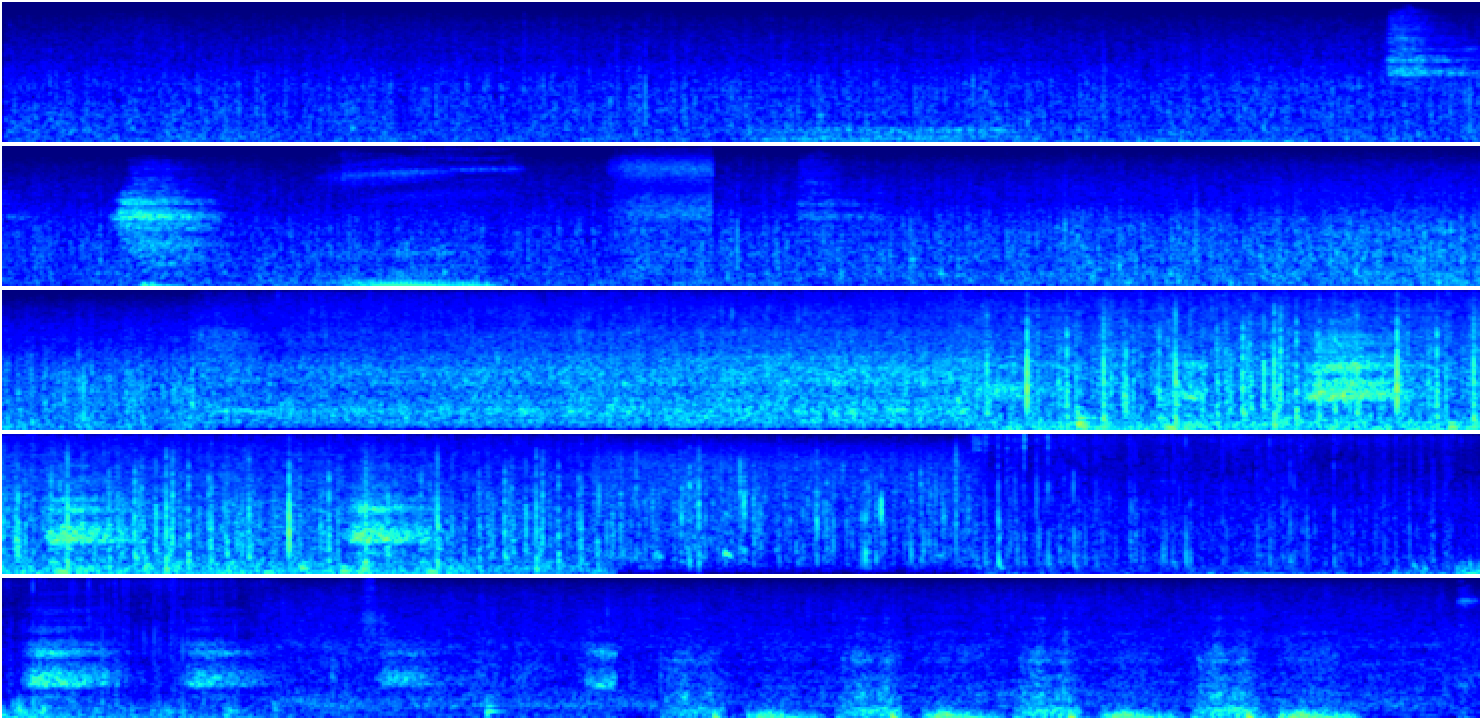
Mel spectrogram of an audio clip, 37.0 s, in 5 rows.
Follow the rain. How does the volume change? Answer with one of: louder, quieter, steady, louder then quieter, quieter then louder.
louder then quieter.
